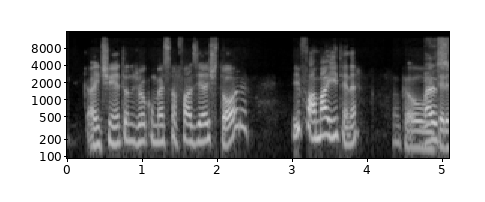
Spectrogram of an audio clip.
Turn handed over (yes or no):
yes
